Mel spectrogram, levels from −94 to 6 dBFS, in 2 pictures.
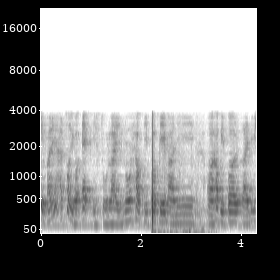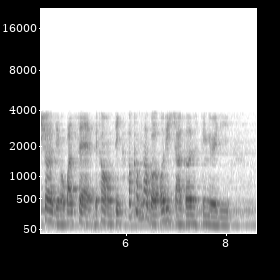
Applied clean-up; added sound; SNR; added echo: none; Fireworks; -5 dB; reverberation time 0.3 s.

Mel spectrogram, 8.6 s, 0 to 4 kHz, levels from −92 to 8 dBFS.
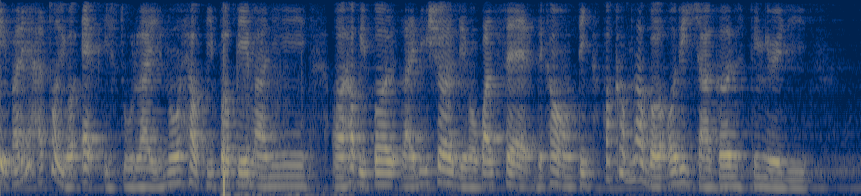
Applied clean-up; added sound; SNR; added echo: neural separator model SepFormer DNS4.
